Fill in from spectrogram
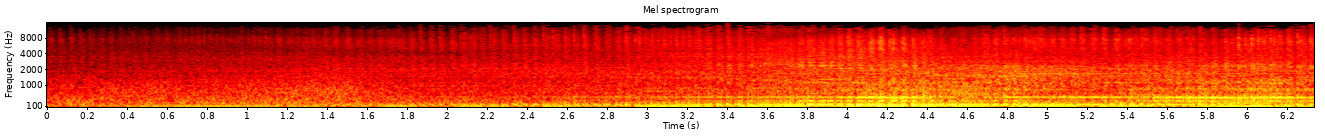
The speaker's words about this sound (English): The two vehicles rip across the hard, flat ice, bolstered by the added horsepower. They follow the still visible dog tracks in the snow. Cut to the sun, sliding across the horizon, signaling midday. The snowmobiles whoosh past.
